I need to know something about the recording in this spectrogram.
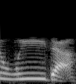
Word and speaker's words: Ouida: Well, thank you so much, Weda, for Is it Rita or Weda? It's actually Weda. It was O UI DA, but it would it's pronounced as if it's spelled W E D A.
